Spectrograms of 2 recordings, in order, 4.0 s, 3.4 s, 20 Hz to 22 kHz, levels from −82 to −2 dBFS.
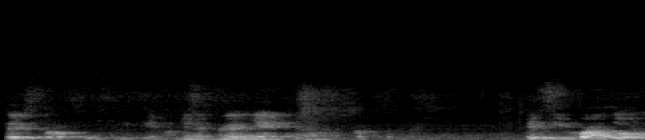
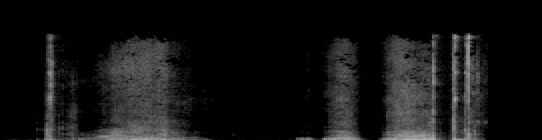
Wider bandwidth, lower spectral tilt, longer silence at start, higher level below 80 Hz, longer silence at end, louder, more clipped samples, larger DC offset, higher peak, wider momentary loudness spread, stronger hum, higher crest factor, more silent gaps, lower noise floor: second, 9.2 kHz vs 17 kHz; first, -7 dB/octave vs -4 dB/octave; second, 0.05 s vs 0.25 s; second, -62 dBFS vs -46 dBFS; second, 0 s vs 0.35 s; first, -30 LUFS vs -34 LUFS; neither; neither; second, -10 dBFS vs 0 dBFS; first, 23 LU vs 13 LU; neither; second, 22 dB vs 36 dB; neither; second, -56 dBFS vs -77 dBFS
